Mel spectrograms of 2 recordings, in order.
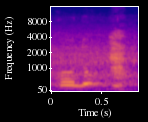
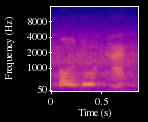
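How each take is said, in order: First: The second word begins with an h sound. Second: The second word begins with an h sound.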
